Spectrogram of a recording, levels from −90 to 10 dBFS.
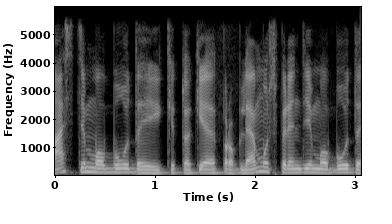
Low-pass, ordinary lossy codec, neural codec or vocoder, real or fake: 5.4 kHz; Opus, 64 kbps; none; real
